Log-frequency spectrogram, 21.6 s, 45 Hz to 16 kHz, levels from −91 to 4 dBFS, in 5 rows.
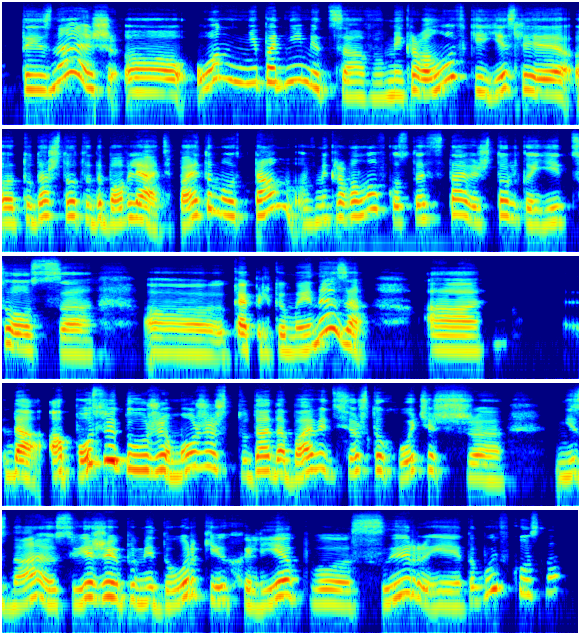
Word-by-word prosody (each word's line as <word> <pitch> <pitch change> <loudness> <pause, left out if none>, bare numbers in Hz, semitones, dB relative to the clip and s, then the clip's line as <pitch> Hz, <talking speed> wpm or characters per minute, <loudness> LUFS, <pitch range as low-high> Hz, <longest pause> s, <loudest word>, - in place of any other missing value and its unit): Ты 245 -1 0
знаешь, 265 -1 +2
э, - - -5
он 215 - 0
не 340 +1 -5
поднимется 310 - -1
в 170 +1 -13
микроволновке, 225 - +1
если, 235 +4 0 0.3
э, 185 0 +2
туда 215 +6 -2
что-то 250 -3 -2
добавлять, 220 +1 +1
поэтому 265 0 +1
там 270 +11 -1
в 175 +2 -12
микроволновку 240 - -2
стать 215 +2 -7
ставишь 225 -6 -2
только 225 -7 -2
яйцо 190 +3 -1
с, 155 -5 -3 0.3
э, 155 -3 -3
капелькой 185 -2 +1
майонеза, 190 - +2 0.4
а, 180 -1 +1
э, - - -16 0.8
да, - - +5
а - - +4
после 395 +3 +7
ты 395 - -3
уже 255 -2 +3
можешь 280 +5 0
туда 240 +4 0
добавить 210 +3 +2
всё, 225 +3 -3
что 250 -1 -1
хочешь. 235 -4 -4
Э, 160 -3 -2 0.4
не 185 +3 -8
знаю, 175 +1 -2
свежие 245 +8 +2
помидорки, 205 +2 -3
хлеб, 190 - 0
э, 180 -2 -1
сыр, 235 - -4
и 160 - -5
это 165 +5 -7
будет 370 - 0
вкусно. 320 -2 -11
225 Hz, 140 wpm, -23 LUFS, 185-265 Hz, 0.8 s, после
